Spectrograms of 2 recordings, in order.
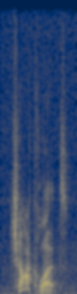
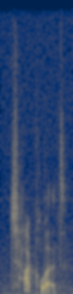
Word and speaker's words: chocolate: See, you say the cha. This here is the sound of K, chalk. And this LATE is like let. You don't pronounce this. So you don't say chocolate. You say chocolate.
